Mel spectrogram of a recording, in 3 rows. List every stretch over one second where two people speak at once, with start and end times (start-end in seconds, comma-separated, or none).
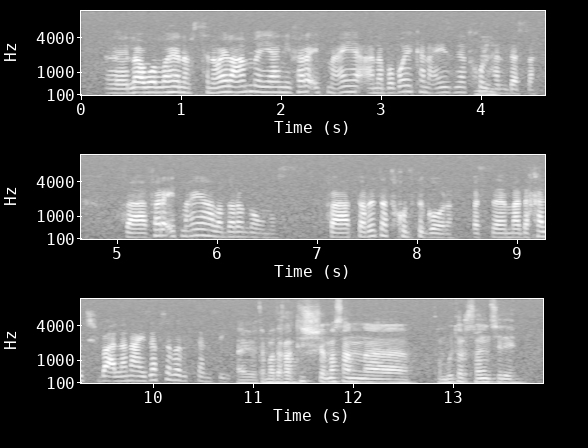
none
